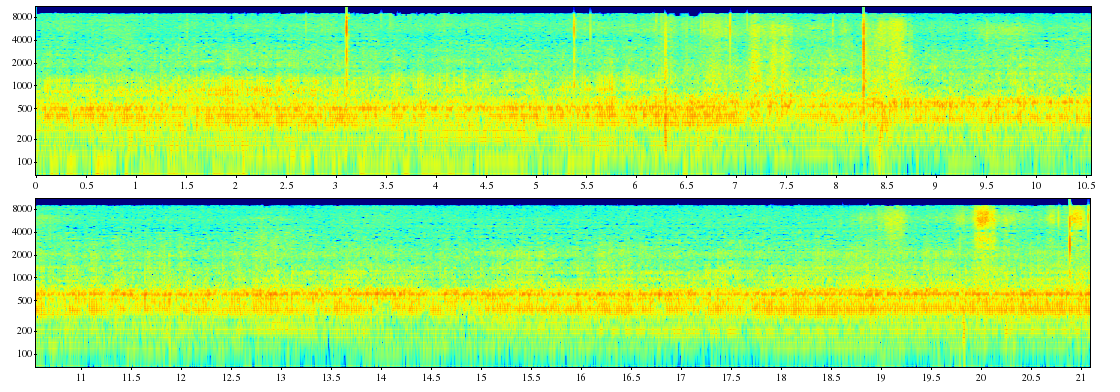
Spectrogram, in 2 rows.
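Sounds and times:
vibrating toys buzzing on plastic: 0.0 - 21.0
sharp clicks: 5.3 - 7.1.

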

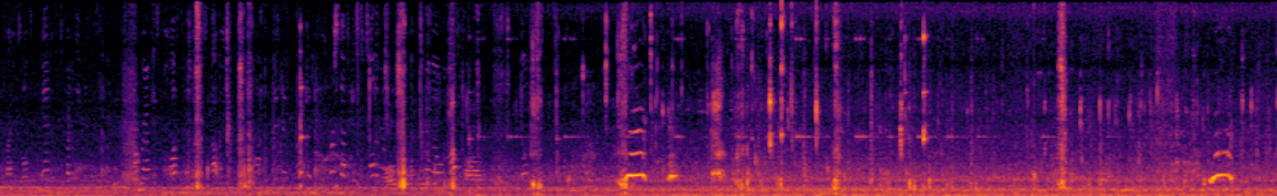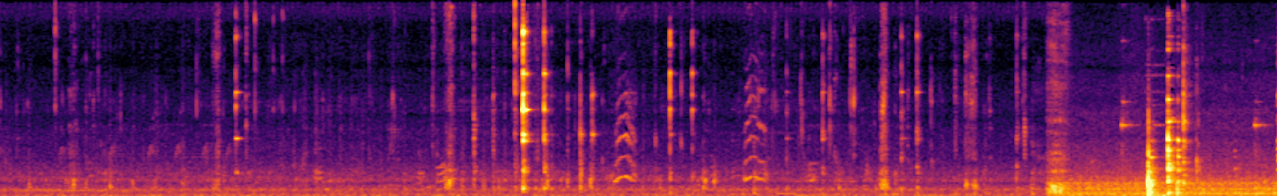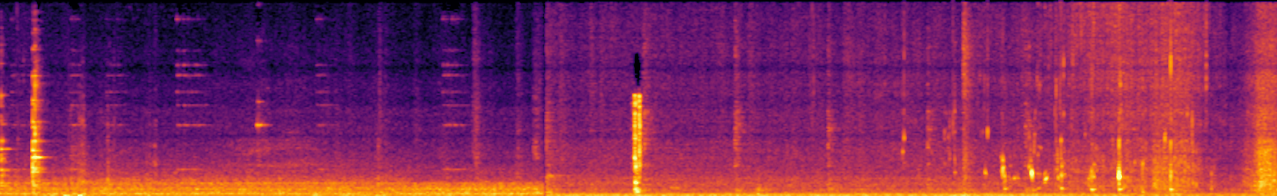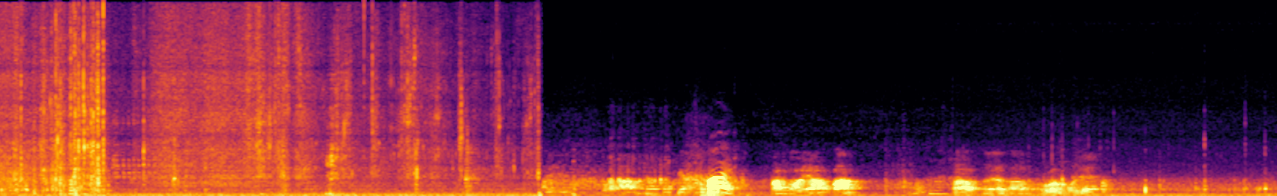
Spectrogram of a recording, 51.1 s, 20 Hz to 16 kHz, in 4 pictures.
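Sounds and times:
chewing and sipping: 3.8 - 31.0, 33.8 - 37.9, 39.4 - 43.8
utensils clinking on dishes: 4.6 - 10.9, 17.7 - 22.2, 22.9 - 31.0
steady hiss: 23.2 - 31.9.

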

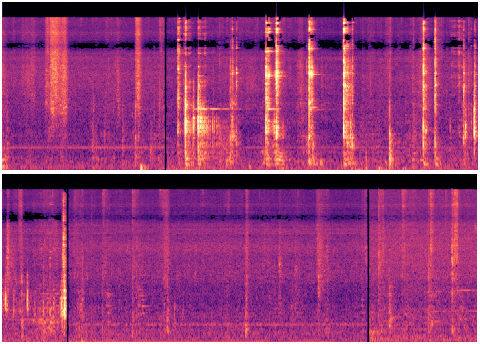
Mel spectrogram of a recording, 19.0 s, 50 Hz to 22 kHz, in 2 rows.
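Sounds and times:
ceramic bowls clinking: 3.5 - 7.2, 8.1 - 10.9.

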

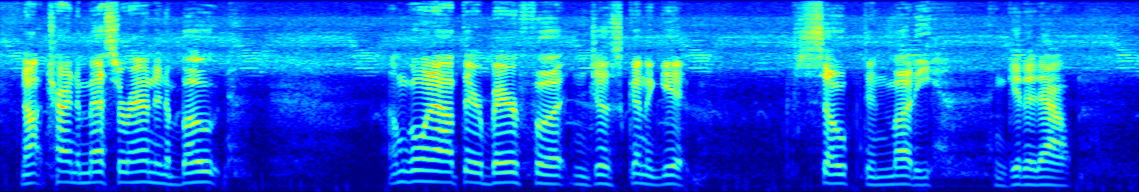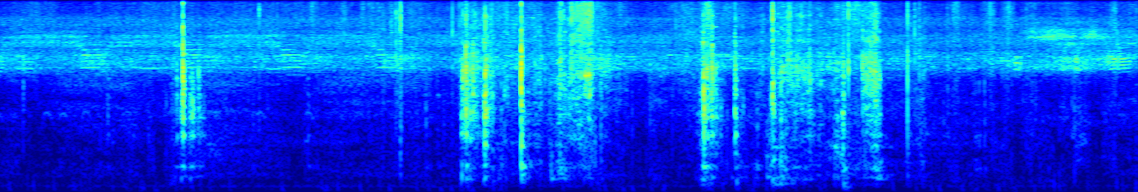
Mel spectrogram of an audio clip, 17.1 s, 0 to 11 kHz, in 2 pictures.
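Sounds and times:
insects chirring: 0.0 - 17.0
hose rustling and knocking: 9.8 - 10.1, 11.8 - 15.7.

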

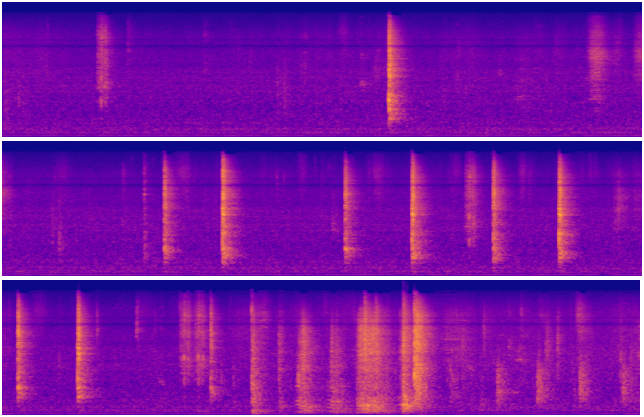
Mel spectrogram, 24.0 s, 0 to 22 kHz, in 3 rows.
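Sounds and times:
slap on chess clock: 4.8 - 5.1, 10.8 - 11.0, 13.1 - 13.4, 14.1 - 14.4, 15.0 - 15.2, 16.2 - 16.4, 17.0 - 17.2.

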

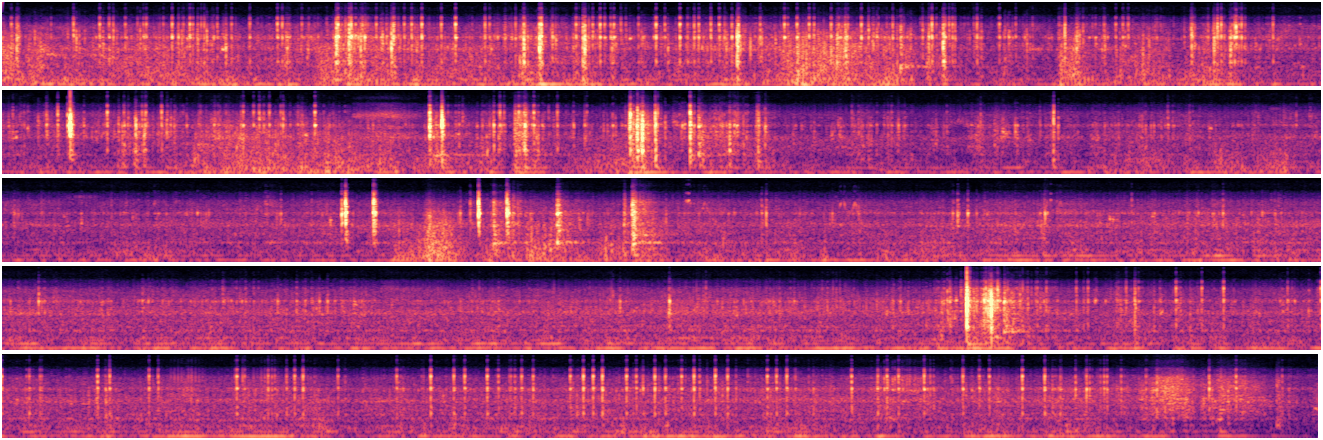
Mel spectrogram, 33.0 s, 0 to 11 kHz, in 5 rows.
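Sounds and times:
bicycle rattles and knocks: 0.0 - 32.9
bicycle rumbling over paving: 0.0 - 32.9.

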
